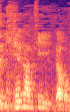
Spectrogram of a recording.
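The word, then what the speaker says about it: 生垣: 그래서 이케가키라고 하는 말은 생나무 울타리 이런 말이고요.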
